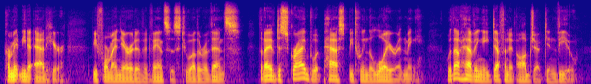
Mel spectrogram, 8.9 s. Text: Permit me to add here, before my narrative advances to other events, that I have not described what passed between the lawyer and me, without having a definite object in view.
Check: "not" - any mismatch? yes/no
yes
